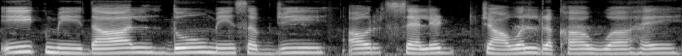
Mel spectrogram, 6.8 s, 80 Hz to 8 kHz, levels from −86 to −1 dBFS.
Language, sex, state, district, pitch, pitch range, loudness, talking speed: Hindi, female, Uttar Pradesh, Lucknow, 200 Hz, 185-210 Hz, -16 LUFS, 105 wpm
